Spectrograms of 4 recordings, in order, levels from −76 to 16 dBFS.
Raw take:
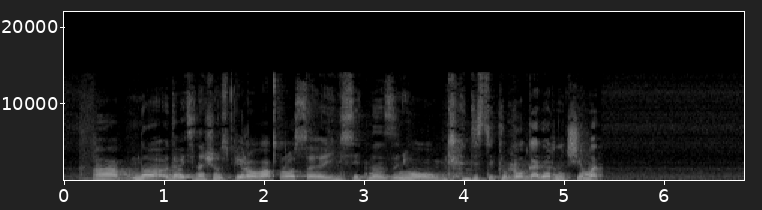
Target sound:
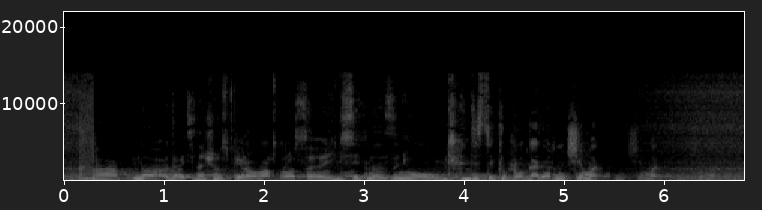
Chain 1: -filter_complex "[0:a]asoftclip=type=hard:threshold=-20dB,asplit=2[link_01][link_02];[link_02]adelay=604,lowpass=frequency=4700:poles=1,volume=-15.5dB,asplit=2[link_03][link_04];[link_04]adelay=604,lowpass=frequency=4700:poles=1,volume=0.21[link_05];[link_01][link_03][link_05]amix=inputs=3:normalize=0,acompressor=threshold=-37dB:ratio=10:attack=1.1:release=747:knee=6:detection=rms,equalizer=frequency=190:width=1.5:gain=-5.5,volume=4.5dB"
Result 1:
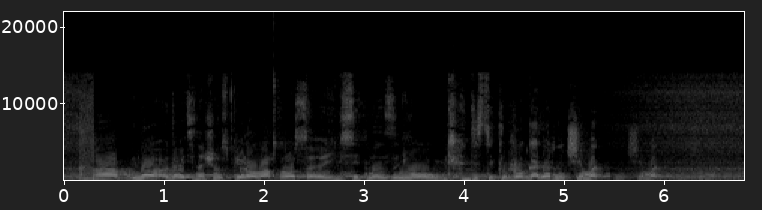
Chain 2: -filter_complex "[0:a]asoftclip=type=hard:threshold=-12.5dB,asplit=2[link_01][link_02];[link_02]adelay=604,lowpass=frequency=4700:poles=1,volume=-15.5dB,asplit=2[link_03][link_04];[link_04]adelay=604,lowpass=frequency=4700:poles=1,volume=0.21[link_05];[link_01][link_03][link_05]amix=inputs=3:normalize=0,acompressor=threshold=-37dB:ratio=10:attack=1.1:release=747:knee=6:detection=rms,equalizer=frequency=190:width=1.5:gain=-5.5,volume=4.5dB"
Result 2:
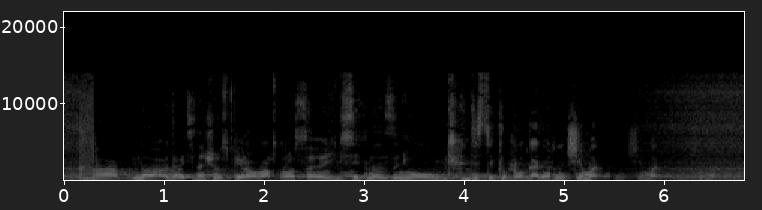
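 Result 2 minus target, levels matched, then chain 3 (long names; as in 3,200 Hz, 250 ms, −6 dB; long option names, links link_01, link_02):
250 Hz band −5.5 dB
-filter_complex "[0:a]asoftclip=type=hard:threshold=-12.5dB,asplit=2[link_01][link_02];[link_02]adelay=604,lowpass=frequency=4700:poles=1,volume=-15.5dB,asplit=2[link_03][link_04];[link_04]adelay=604,lowpass=frequency=4700:poles=1,volume=0.21[link_05];[link_01][link_03][link_05]amix=inputs=3:normalize=0,acompressor=threshold=-37dB:ratio=10:attack=1.1:release=747:knee=6:detection=rms,equalizer=frequency=190:width=1.5:gain=5.5,volume=4.5dB"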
